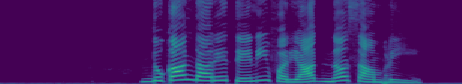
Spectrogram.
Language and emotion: Gujarati, neutral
